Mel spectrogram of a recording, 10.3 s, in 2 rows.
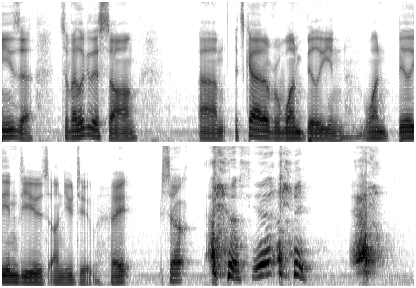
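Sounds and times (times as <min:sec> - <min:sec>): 
speech: 0:00.0 - 0:09.9
person sneezing: 0:07.7 - 0:10.1
strained voiced sounds: 0:07.7 - 0:10.1.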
